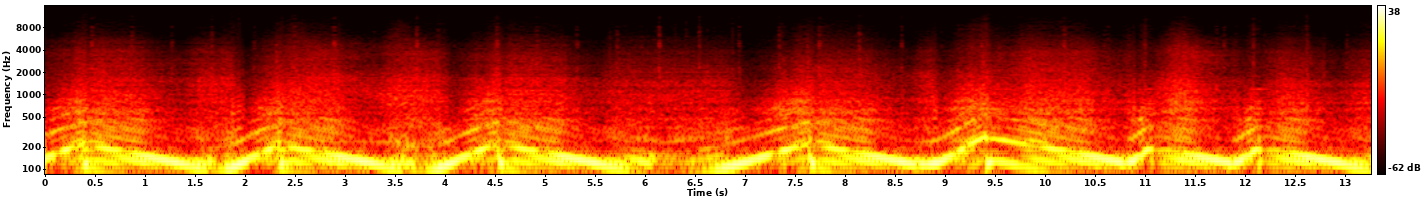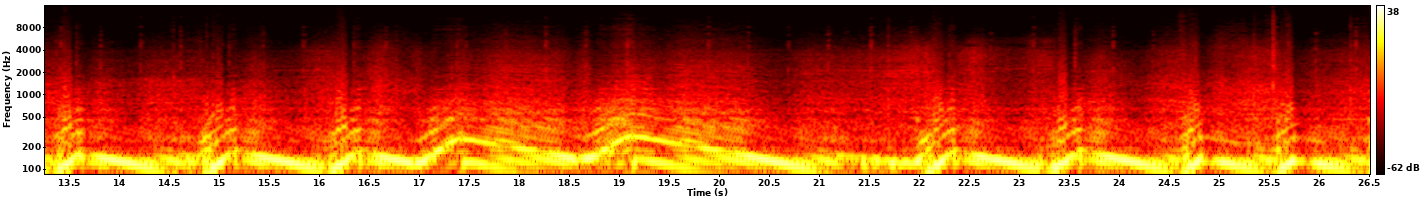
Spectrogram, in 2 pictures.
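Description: Volkswagen Golf R32's 3.2-litre VR6 engine revved repeatedly while the car stands still, heard inside the closed cabin through a custom 3-inch exhaust with a hotdog resonator and 4-inch tips. The engine note climbs and drops back in short blips every second or two, a dozen or so in all, settling back toward idle between them.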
